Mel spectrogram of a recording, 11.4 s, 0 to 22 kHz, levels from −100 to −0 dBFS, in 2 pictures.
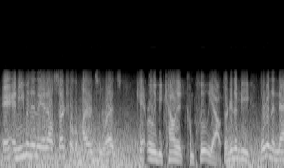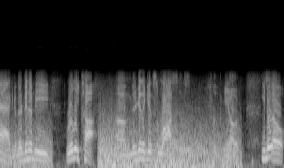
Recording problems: high frequencies cut off; severe; nothing above 4 kHz
distortion; slight; 10 dB below the speech
wind noise on the microphone; heavy; until 3 s, from 4.5 to 6.5 s and from 7.5 to 11 s; 8 dB below the speech

